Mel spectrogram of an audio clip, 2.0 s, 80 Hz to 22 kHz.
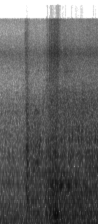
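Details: Hino Lohan 260 diesel truck after fuel injection pump (bospom) adjustment: cranks briefly, catches within a second without throttle, settles into a steady, even idle; starts cleanly, previously needed throttle to start and died when braking.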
